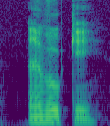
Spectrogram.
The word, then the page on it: invoquer: [ɛ̃.vɔ.ke]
